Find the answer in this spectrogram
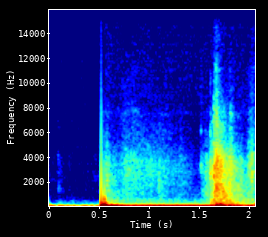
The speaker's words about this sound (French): La porte s'ouvre d'un coup,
